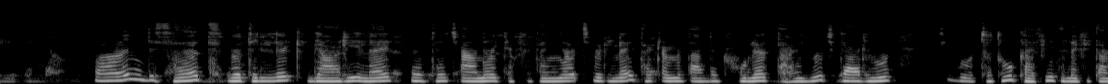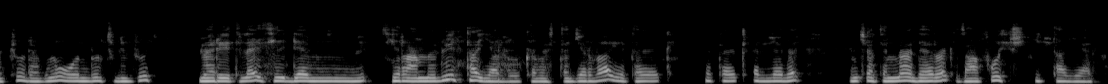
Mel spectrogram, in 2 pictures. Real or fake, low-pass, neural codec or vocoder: fake; 7.2 kHz; codec, 16 kHz, 4 kbps, FunCodec, trained on Chinese and English, 50 frames a second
